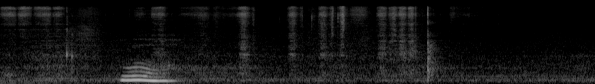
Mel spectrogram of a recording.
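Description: Graphite pencil scratching across paper in a run of short strokes, sketching light guide lines.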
